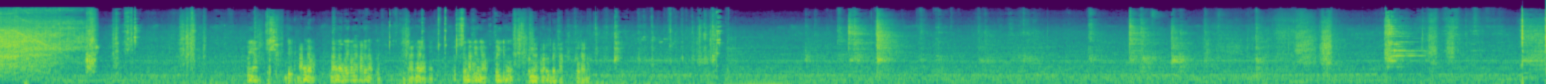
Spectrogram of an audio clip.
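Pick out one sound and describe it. Sheet-metal pieces clink and scrape together in someone's hands.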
